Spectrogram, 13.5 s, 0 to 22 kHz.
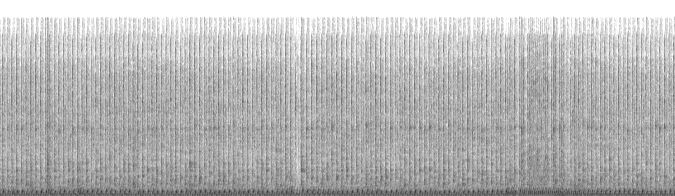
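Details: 2001 Gilroy Indian Chief V-twin race bike being rebuilt, run with no exhaust pipes: lumpy uneven beat with skipped pulses, about three a second, one cylinder barely firing; acts like it wants to hit but doesn't, ignition suspected.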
